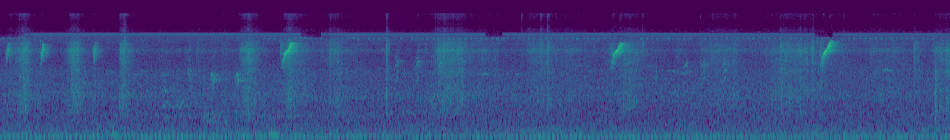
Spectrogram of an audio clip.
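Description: A bird gives a short, sharp, rising call three times, a few seconds apart, over faint scattered chirps and ticks.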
